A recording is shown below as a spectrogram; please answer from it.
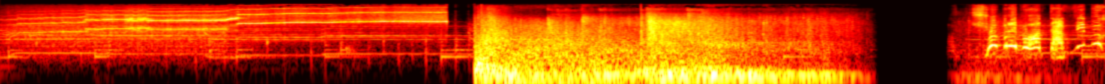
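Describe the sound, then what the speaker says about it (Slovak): Explosion in Minecraft during a school-themed Schoolboy Runaway map: sustained game music gives way to a loud, booming, noisy blast lasting several seconds, then silence, then more game sounds. "Čo preboha tam vybuchlo?"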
